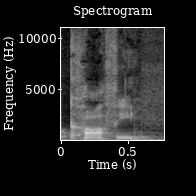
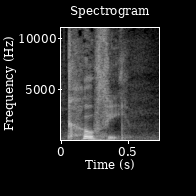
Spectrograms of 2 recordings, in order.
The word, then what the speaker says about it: Coffey: Our number 12 seed is Joe Coffey, or Kofi, as Glenn taught us. I don't know when you'll, how long it'll have been since Joe, or since Glenn taught us that Joe is pronounced Kofi, like Kofi Kingston, Joe Kofi. We call him Joe Coffey, but he is Joe Kofi.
